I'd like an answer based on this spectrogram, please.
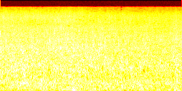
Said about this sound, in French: Et les vagues qui viennent se fracasser.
